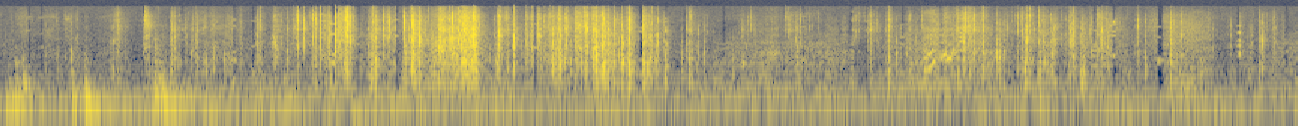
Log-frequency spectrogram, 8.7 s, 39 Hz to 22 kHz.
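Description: A 2020 Contenders Football hobby pack's foil wrapper being torn open and crinkled. The tearing is loudest from about two to four seconds in, with softer crinkling near the end as the cards come out.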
